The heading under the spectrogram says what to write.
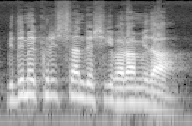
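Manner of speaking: loud, rousing pulpit delivery; preaching exhortation. Real, not acted. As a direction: urge the congregation on with force. Preacher exhorts congregation at force.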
